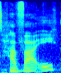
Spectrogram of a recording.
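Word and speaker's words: Hawaiʻi: CU I believe that Hawaii is actually or natively pronounced Havi I think is correct uh um so um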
